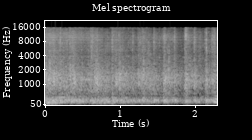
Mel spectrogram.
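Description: Background sound of a legislative chamber between speeches: a steady hiss with a patter of faint, irregular light knocks.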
